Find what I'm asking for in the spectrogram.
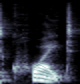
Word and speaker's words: quit: And quit actually was probably pronounced as quite with a long I in those days.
